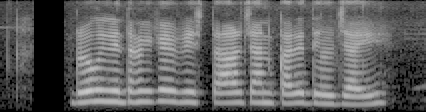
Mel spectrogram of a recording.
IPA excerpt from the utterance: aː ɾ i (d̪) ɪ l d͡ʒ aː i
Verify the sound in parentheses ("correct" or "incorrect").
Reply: correct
